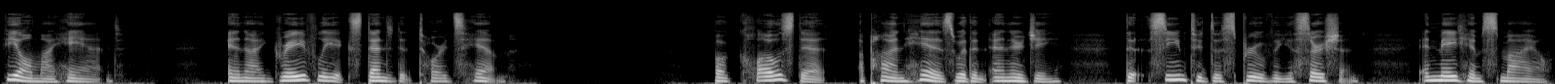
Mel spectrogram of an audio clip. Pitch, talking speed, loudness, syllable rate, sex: 150 Hz, 105 wpm, -18 LUFS, 3.9 syllables/s, female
